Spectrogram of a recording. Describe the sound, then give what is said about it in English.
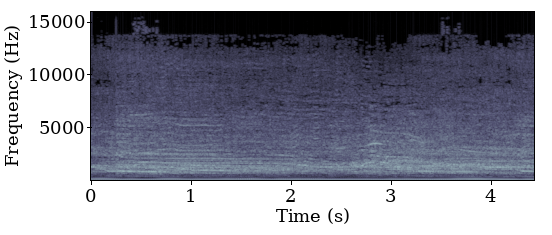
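A crowd of passengers in dark train cars screaming and yelling together as they turn on each other, a dense, continuous wall of voices, loud and unbroken throughout, over a steady low droning hum. “But after the third hour, the screaming started.”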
